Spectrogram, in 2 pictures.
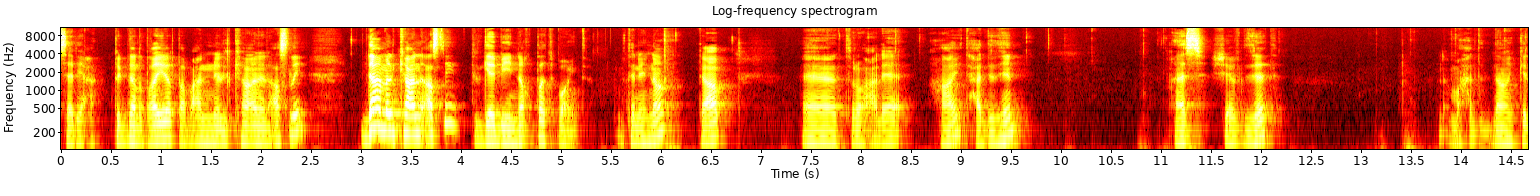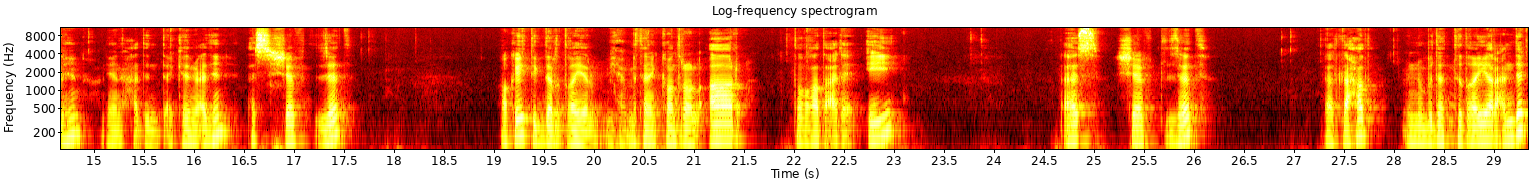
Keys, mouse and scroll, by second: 0.7 click, 3.1 shift+middle drag, 4.8 shift+middle click, 6.0 Tab, 7.6 1, 8.3 click, 8.6 middle click, 9.5 click, 10.1 middle click, 10.7 s, 11.2 shift+z, 12.1 click, 13.4 ctrl+z, 13.9 middle click, 14.8 click, 15.3 middle click, 16.3 s, 16.8 shift+z, 17.6 click, 18.2-19.3 middle drag, 20.6 ctrl+r, 21.7 z, 21.9 shift+middle click, 24.6 e, 24.6 s, 25.4 shift+z, 27.3 middle click, 28.6 middle click.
